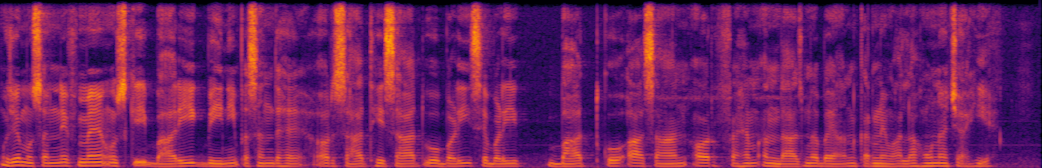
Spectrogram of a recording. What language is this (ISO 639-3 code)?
urd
